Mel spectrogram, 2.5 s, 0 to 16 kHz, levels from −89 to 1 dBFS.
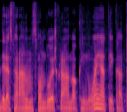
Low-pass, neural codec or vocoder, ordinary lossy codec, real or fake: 14.4 kHz; codec, 44.1 kHz, 7.8 kbps, Pupu-Codec; AAC, 96 kbps; fake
